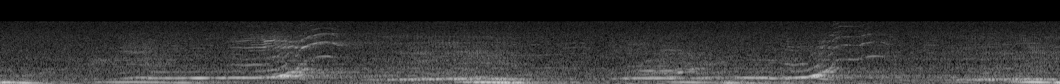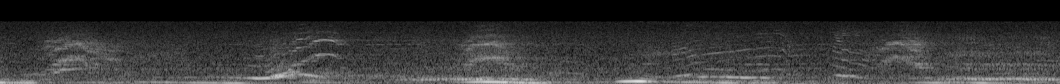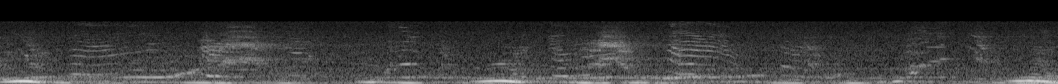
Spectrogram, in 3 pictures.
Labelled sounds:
0.8	1.1	humpback whale, 0.86 to 1.2 kHz
2.3	3.5	humpback whale, 0.86 to 5.6 kHz
7.8	9.0	humpback whale, 0.86 to 6.2 kHz
10.2	10.4	humpback whale, 2.5 to 2.7 kHz
11.1	11.9	humpback whale, 0.86 to 2.8 kHz
13.6	14.1	humpback whale, 1.0 to 3.2 kHz
15.2	15.7	humpback whale, 1.1 to 2.9 kHz
17.1	18.4	humpback whale, 1.3 to 2.2 kHz
19.0	20.3	humpback whale, 0.80 to 3.0 kHz
21.9	22.6	humpback whale, 1.3 to 2.5 kHz
23.2	23.9	humpback whale, 0.90 to 3.7 kHz
25.1	25.4	humpback whale, 0.86 to 2.0 kHz
27.0	27.5	humpback whale, 0.90 to 2.8 kHz
27.9	28.6	humpback whale, 1.3 to 6.8 kHz
29.2	29.4	humpback whale, 1.9 to 2.3 kHz
30.5	31.2	humpback whale, 0.99 to 4.0 kHz

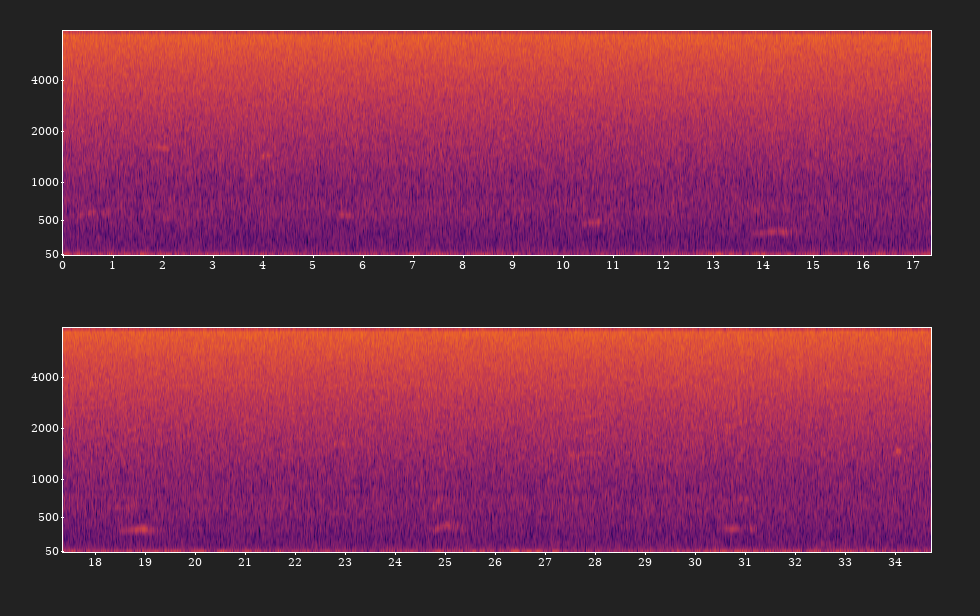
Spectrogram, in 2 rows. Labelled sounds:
1.9	2.1	humpback whale, 1.5 to 1.6 kHz

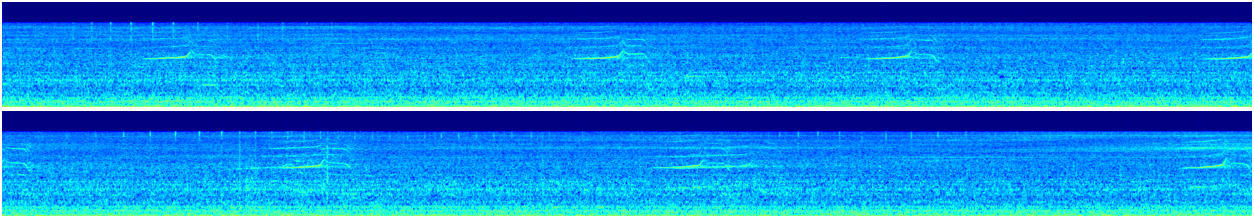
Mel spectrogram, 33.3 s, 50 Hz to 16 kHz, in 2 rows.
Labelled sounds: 1.8	2.6	killer whale, southern resident, 2.1 to 2.8 kHz
7.6	8.3	killer whale, southern resident, 2.1 to 5.5 kHz
11.4	12.0	killer whale, southern resident, 5.2 to 5.7 kHz
16.0	16.6	killer whale, southern resident, 4.1 to 5.6 kHz
20.3	20.9	killer whale, southern resident, 4.1 to 5.6 kHz
25.3	26.5	killer whale, southern resident, 2.0 to 5.7 kHz
32.4	32.9	killer whale, southern resident, 5.2 to 5.7 kHz

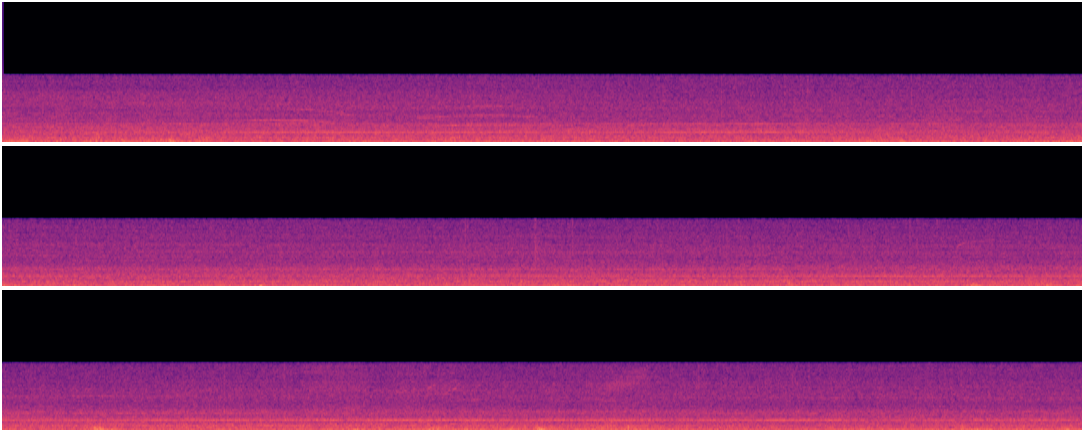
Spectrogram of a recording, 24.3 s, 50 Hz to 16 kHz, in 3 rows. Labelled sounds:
3.0	3.9	killer whale, 1.9 to 4.7 kHz

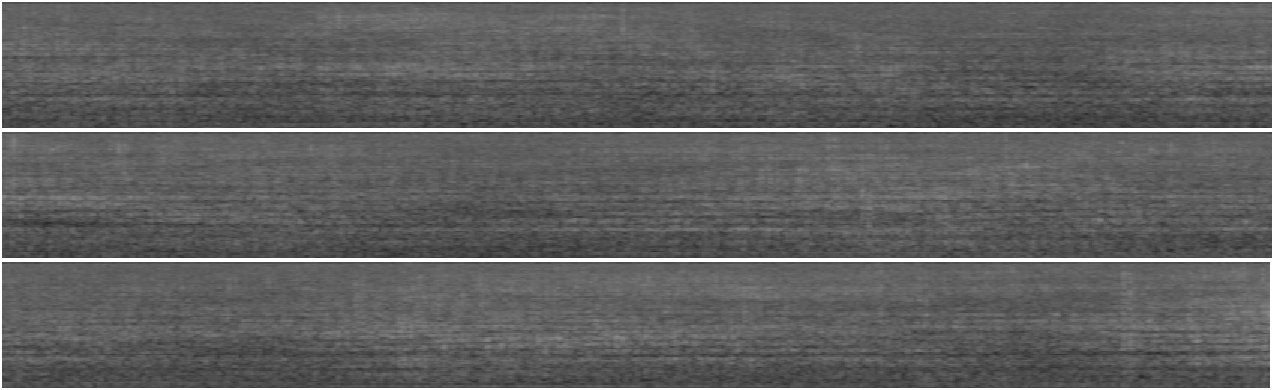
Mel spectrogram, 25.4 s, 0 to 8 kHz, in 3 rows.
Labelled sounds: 2.4	2.6	vessel noise, 5.6 to 5.7 kHz
15.1	15.4	vessel noise, 3.2 to 3.6 kHz

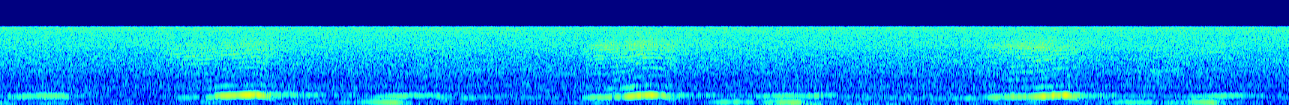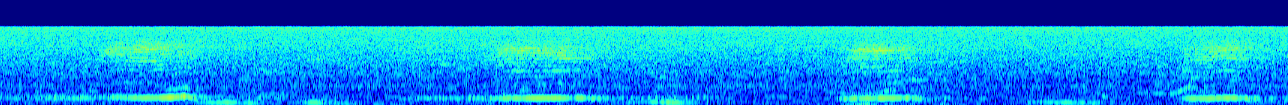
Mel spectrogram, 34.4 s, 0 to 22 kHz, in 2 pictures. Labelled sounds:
2.9	3.6	humpback whale, 1.8 to 2.7 kHz
8.1	8.9	humpback whale, 1.5 to 2.8 kHz
13.5	14.1	humpback whale, 1.3 to 3.5 kHz
18.9	19.3	humpback whale, 2.0 to 2.3 kHz
24.0	25.1	humpback whale, 1.3 to 3.4 kHz
28.5	29.6	humpback whale, 0.80 to 3.3 kHz
33.0	33.7	humpback whale, 1.3 to 3.4 kHz

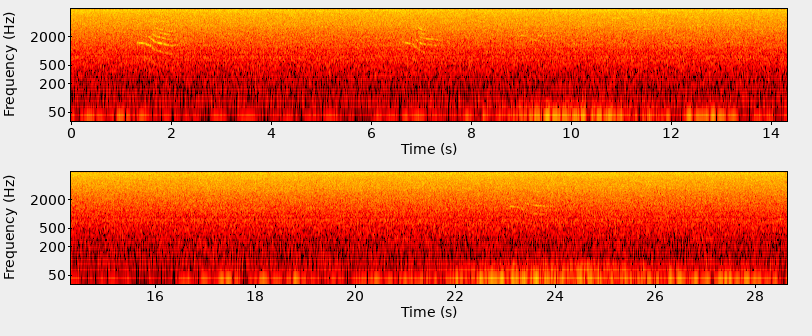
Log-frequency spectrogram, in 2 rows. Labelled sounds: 1.3	2.1	killer whale, Bigg's (transient), 0.93 to 2.3 kHz
23.1	23.9	killer whale, Bigg's (transient), 1.3 to 1.6 kHz

